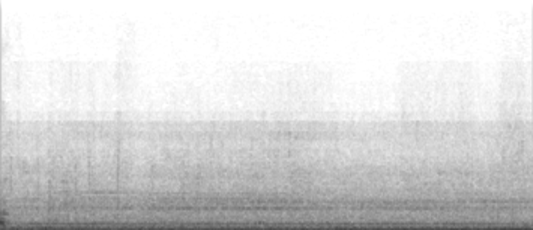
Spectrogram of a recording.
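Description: Car engine and tyre noise heard from inside the moving car's cabin: a steady low hum.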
